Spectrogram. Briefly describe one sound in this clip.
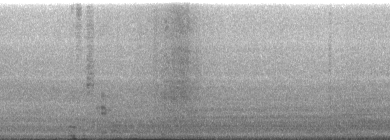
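A car engine hums low and steady, heard from inside the car.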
